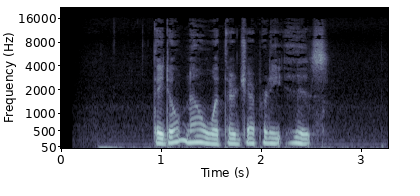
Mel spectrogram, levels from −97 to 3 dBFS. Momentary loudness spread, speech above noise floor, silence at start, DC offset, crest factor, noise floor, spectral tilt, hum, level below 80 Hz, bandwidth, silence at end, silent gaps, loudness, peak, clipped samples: 6 LU; 32 dB; 0.4 s; under 0.1%; 18 dB; -55 dBFS; -7.5 dB/octave; none; -56 dBFS; 15.5 kHz; 0.6 s; none; -24 LUFS; -8 dBFS; under 0.1%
